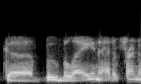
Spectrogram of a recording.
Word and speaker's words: Bublé: Because their last name, is your character's last name pronounced Bublé?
